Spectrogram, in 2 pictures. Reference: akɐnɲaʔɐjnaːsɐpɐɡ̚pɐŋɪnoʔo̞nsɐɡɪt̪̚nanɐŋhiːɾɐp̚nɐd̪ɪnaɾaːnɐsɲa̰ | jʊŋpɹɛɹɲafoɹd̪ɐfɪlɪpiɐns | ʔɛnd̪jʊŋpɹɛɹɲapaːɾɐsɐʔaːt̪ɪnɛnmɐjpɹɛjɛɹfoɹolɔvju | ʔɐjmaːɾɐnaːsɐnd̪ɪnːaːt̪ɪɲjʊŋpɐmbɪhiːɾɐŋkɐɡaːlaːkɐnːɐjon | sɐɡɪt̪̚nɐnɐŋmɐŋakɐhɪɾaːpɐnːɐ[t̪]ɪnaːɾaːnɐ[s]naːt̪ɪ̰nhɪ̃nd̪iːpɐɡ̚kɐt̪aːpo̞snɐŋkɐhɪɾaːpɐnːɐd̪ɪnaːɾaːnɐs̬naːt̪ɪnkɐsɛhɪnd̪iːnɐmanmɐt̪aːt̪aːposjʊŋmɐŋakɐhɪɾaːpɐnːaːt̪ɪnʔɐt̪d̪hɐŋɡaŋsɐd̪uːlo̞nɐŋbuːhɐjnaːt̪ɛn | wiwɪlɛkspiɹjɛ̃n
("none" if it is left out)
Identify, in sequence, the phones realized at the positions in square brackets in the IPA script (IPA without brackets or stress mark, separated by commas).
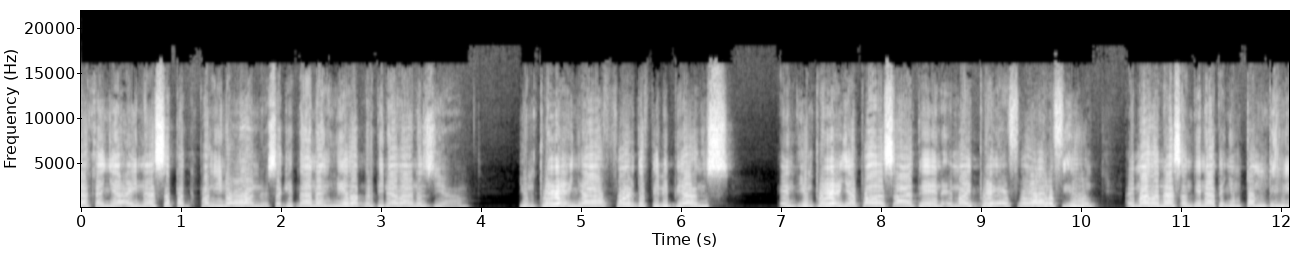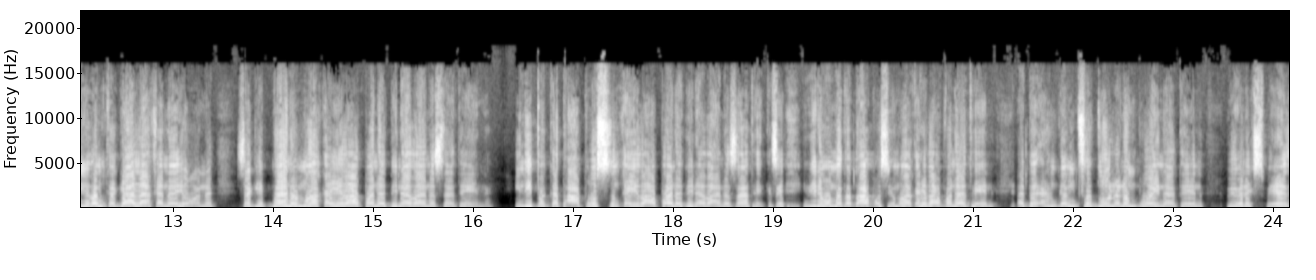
d̪, s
